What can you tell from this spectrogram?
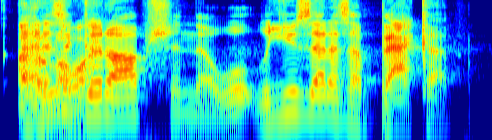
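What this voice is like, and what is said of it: Changed voice, mock bad podcaster. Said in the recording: “Your voice has changed. ... I was doing my impression of a bad podcaster.”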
